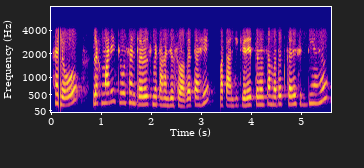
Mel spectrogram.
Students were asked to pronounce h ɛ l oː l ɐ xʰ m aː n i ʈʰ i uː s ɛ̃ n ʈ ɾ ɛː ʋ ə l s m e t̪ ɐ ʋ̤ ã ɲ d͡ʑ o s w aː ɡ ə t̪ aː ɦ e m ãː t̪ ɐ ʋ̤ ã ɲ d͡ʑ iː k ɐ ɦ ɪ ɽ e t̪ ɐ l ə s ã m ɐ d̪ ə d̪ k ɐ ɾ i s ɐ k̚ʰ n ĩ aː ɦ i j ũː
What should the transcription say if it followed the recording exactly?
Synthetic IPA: h ɛ l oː l ɐ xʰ m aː n i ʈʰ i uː s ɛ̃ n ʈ ɾ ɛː ʋ ə l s m ẽ t̪ ɐ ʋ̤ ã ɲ d͡ʑ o s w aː ɡ ə t̪ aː ɦ e m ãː t̪ ɐ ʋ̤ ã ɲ d͡ʑ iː k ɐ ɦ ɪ ɽ e t̪ ɐ ɾ ə s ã m ɐ d̪ ə d̪ k ɐ ɾ e s ɐ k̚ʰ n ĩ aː ɦ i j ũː

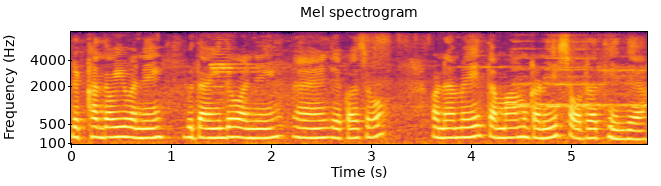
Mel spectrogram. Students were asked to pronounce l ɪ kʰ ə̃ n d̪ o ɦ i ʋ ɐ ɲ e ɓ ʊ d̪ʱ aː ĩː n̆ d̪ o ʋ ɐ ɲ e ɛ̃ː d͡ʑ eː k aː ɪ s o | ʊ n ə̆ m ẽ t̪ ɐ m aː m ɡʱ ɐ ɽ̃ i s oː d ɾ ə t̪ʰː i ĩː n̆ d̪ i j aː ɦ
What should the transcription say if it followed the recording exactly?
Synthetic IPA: l ɪ kʰ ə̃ n d̪ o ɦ i ʋ ɐ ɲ e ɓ ʊ d̪ʱ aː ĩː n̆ d̪ o ʋ ɐ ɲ e ɛ̃ː d͡ʑ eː k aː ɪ s o | ʊ n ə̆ m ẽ t̪ ɐ m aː m ɡʱ ɐ ɽ̃ i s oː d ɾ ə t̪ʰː i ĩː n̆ d̪ i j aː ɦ

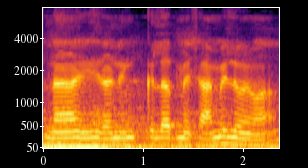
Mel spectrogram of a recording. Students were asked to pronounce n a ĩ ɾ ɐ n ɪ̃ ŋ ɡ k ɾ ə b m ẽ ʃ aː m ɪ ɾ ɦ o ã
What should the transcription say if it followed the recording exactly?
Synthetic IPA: n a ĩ ɾ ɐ n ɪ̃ ŋ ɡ k l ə b m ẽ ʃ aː m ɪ l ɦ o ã

